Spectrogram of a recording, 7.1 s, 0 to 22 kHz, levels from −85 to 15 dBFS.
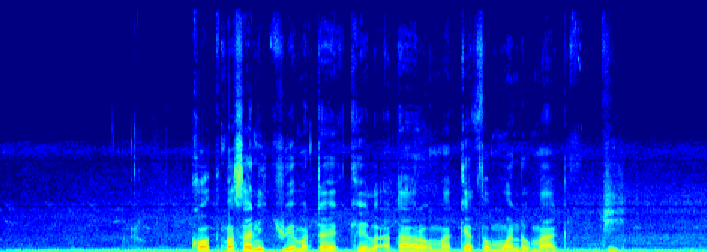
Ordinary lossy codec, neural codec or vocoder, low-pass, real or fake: none; none; none; real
